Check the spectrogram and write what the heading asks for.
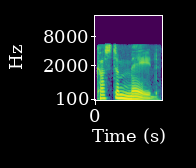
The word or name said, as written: custom-made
